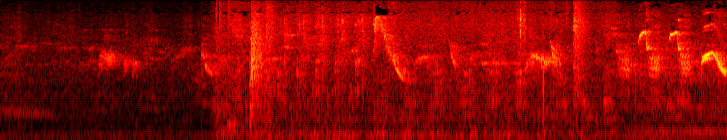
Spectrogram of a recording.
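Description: Small birds chirping, short falling calls that come more often near the end. From about two seconds in they sit over a rustling, crackling noise with scattered clicks.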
